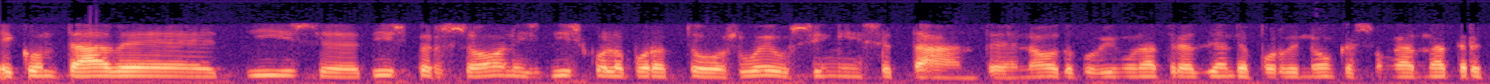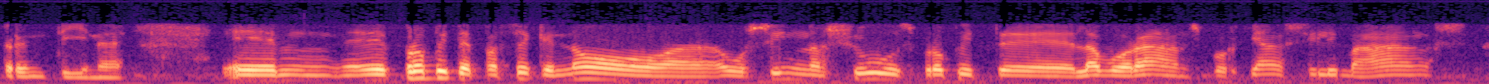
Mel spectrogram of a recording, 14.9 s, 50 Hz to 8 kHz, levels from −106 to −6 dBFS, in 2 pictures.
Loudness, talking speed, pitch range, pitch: -23 LUFS, 145 wpm, 125-145 Hz, 130 Hz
